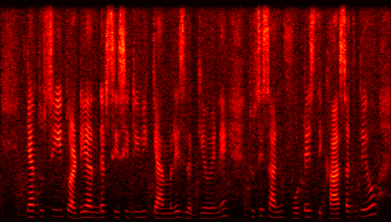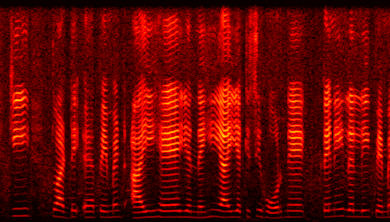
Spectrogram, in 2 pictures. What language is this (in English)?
Punjabi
